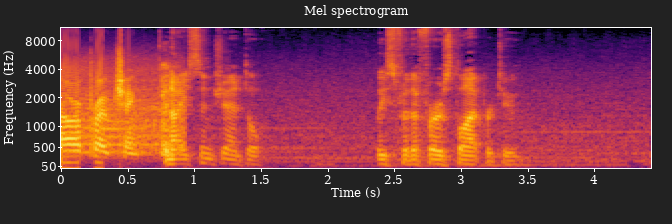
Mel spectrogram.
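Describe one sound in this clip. A man speaks through a microphone in short bursts.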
